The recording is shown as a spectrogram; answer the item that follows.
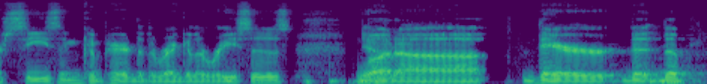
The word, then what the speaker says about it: Reese's: my next Point uh if you'll notice I pronounced it Reese's because there's a weird bit of the population out there that calls it a Reese's um which it you know if we think the Easter Bunny is fictitional so is the pronunciation of Reese's okay I don't know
